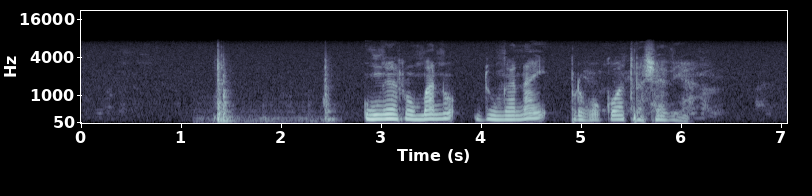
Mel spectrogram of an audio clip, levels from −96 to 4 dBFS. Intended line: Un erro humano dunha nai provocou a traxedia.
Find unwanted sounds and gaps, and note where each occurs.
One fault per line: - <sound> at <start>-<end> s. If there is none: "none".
- squeak at 1.1-2.7 s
